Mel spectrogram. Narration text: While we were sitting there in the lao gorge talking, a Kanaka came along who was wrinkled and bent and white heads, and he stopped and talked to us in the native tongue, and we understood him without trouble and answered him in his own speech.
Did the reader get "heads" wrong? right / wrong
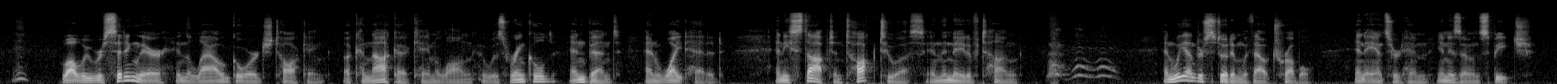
wrong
